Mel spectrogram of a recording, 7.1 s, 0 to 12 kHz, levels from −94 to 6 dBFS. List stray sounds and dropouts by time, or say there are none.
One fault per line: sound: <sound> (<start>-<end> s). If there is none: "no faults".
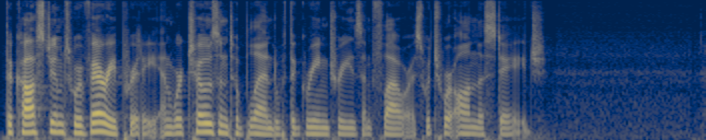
no faults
